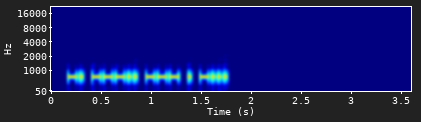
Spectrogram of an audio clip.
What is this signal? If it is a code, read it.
Morse code, heard as a keyed tone, about 40 wpm, 700 Hz. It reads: N8OEB
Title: USA Call Signs - 5 Characters - 40wpm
